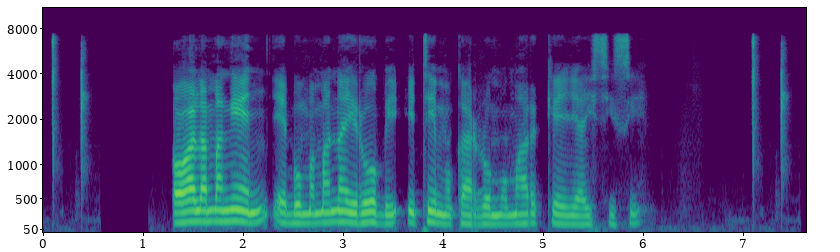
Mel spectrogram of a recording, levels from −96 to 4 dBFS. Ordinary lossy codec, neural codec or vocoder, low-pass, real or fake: none; codec, 16 kHz, 2 kbps, FreqCodec, larger model; 7.2 kHz; fake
